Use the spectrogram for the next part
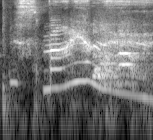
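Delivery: high, very drawn-out croon. Real, not acted. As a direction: chirp sweetly to the dogs, stretching each word. Sing-song talk to barking dogs.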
